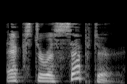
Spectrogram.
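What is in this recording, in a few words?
"exteroceptor", British English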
